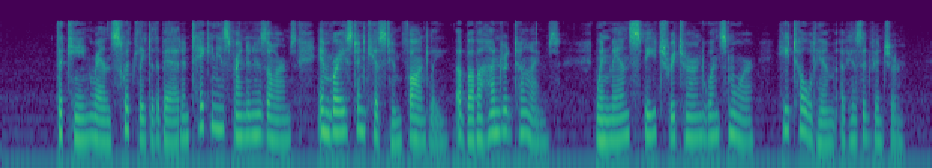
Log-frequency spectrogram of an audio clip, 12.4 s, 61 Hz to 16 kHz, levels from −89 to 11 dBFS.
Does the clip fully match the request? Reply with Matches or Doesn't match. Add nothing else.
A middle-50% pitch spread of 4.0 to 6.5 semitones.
Doesn't match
